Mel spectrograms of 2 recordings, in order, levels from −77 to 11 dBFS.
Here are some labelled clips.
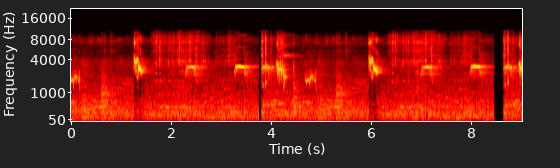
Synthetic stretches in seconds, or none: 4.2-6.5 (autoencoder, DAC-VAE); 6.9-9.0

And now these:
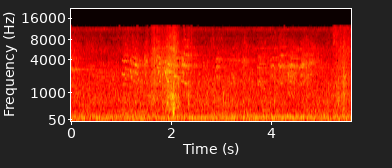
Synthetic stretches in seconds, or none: 2.0-5.6 (vocoder, BigVGAN v2)

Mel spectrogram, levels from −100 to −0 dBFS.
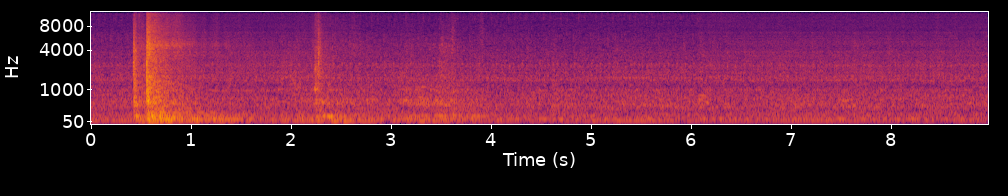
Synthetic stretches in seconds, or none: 0.7-2.4 (autoencoder, DAC-VAE); 6.1-9.0

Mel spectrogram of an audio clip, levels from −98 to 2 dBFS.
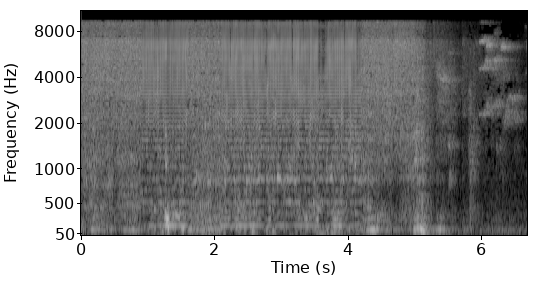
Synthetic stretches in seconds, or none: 0.9-1.6 (vocoder, BigVGAN v2); 2.1-4.2

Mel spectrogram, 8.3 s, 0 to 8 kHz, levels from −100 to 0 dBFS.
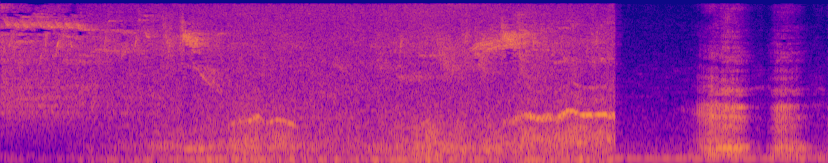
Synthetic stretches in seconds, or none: none

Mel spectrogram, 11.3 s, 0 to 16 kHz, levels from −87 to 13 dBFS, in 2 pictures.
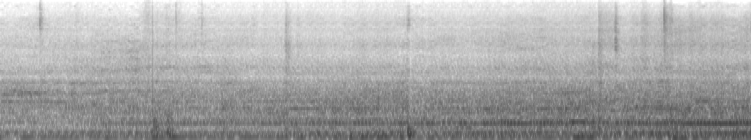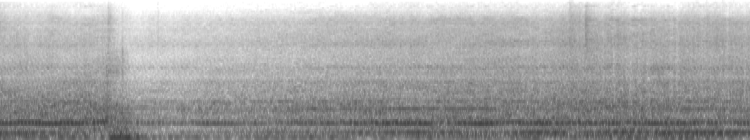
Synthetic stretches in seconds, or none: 0.0-7.4 (codec, SNAC); 8.1-11.3

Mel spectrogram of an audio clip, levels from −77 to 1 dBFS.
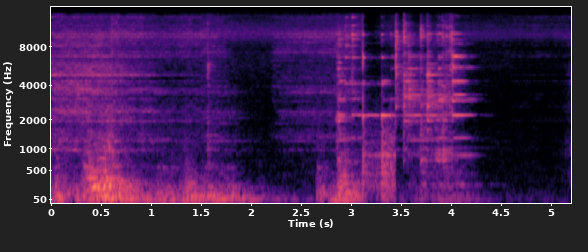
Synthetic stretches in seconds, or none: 0.0-1.5 (codec, SNAC); 4.6-5.2

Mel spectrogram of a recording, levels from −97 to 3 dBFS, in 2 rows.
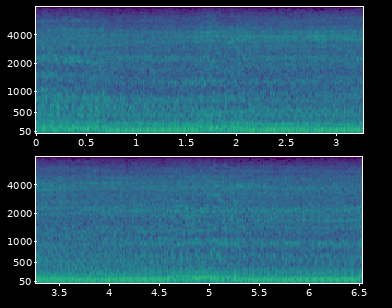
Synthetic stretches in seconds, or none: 0.0-0.7 (vocoder, HiFi-GAN); 1.6-2.1; 4.6-5.3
